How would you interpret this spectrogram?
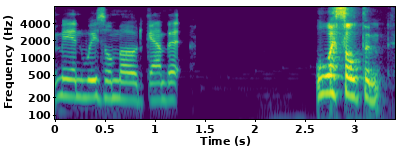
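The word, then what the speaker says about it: Weselton: Wesselton! It's pronounced A Wesselton!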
